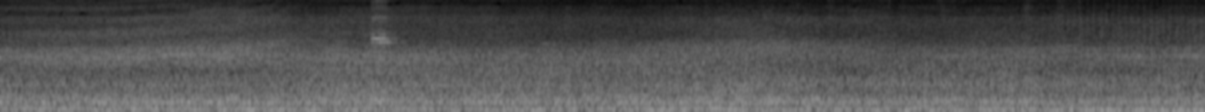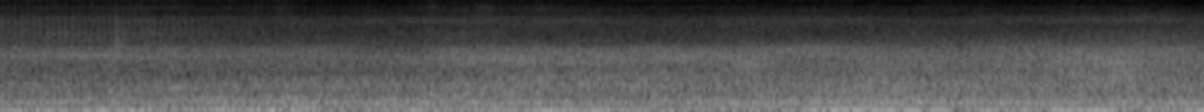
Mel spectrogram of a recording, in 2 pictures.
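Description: Steady street and traffic noise with a low engine hum, swelling a little near the end.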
